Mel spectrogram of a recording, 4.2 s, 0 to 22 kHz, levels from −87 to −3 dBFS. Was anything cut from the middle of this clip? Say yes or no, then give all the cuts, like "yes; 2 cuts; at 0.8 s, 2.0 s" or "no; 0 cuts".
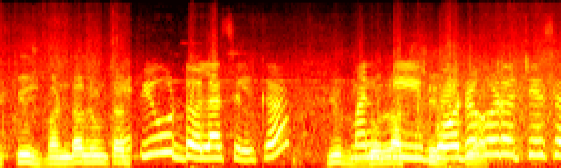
yes; 1 cut; at 1.0 s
